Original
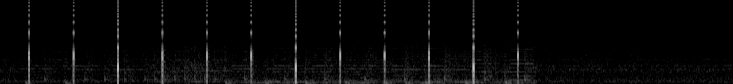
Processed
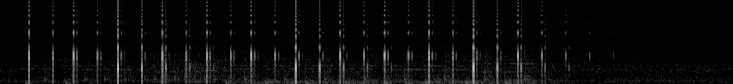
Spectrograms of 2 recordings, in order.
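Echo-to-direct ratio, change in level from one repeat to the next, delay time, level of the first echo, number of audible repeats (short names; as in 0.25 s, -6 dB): -10.0 dB, -9.0 dB, 0.239 s, -10.5 dB, 3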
